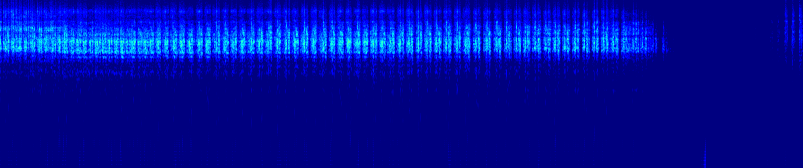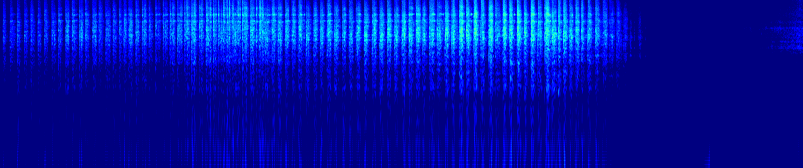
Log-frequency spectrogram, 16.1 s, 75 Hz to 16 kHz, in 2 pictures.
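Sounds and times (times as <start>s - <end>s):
rattlesnake tail rattling: 7.7s - 14.5s.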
